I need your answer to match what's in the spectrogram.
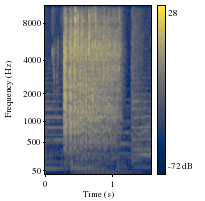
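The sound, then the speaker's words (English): Dice clatter and tumble across a hard tabletop in a busy rattle lasting about a second, then a brief pause and another softer stretch of rattling, as a 1d100 roll is made. “Yeah, you open it up and there's roll 1d100.”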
